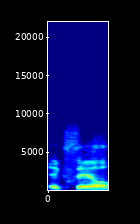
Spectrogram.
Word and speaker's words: XL: okay so it was the pronunciation was excel like you know going up but we spelt it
